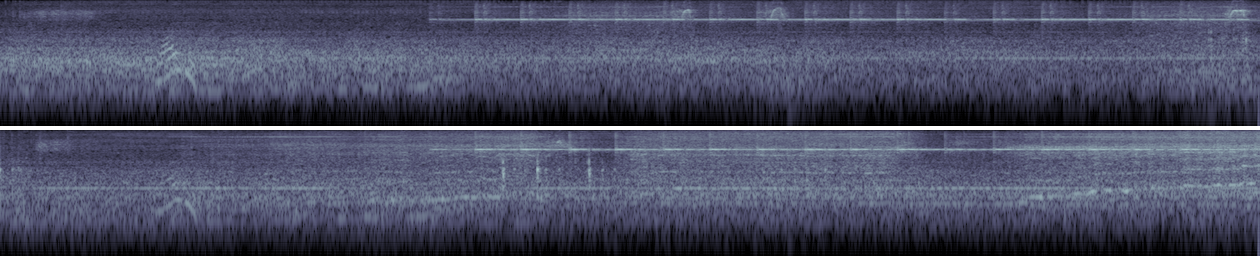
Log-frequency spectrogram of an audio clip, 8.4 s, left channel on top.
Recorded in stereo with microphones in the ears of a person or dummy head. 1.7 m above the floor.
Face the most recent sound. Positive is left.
turn(degrees=-15)  # may be behind; listen again after turning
